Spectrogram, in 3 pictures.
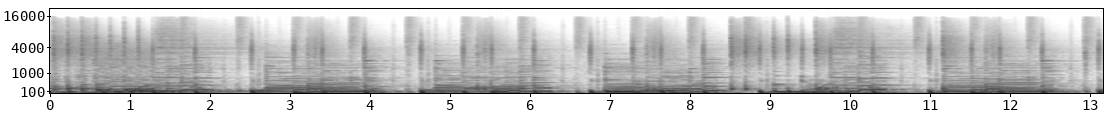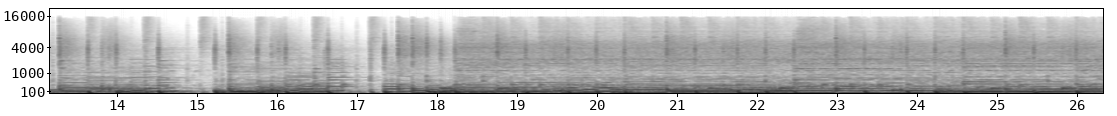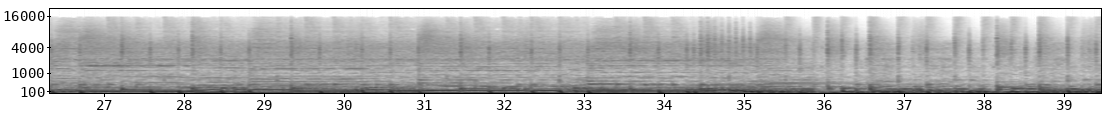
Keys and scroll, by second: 9.5 ctrl+z, 10.2 ctrl+z, 13.6 space, 15.8 ctrl+=, 16.1 space, 20.6 ctrl+z, 29.1 ctrl+z, 30.2 Down, 30.4 Up.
